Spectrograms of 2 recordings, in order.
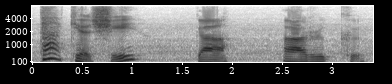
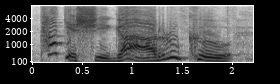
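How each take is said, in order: First: Syllables are evenly timed, like a metronome. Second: Syllables are unevenly stressed, with an American accent. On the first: The speaker calls it right. "you're supposed to go with like a metronome kind of thing" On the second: The speaker calls it wrong. "I'm not gonna go like"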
